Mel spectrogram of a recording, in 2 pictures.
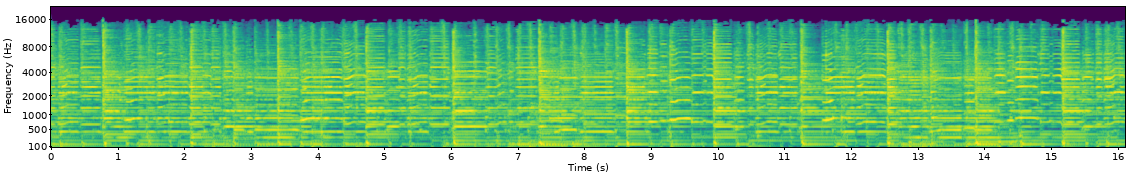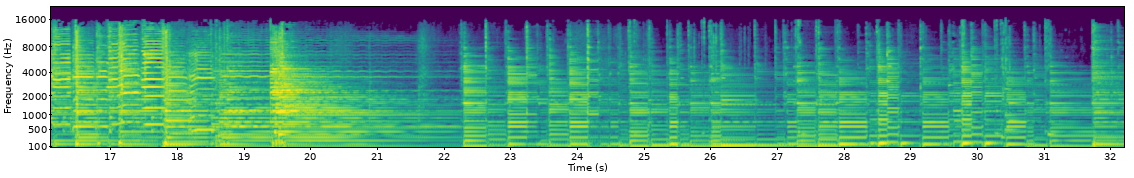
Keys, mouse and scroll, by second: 0.3-0.7 middle drag, 0.7 Tab, 1.0 click, 1.3 middle click, 1.6 scroll up 4, 1.9 middle click, 2.2 alt+z, 2.5 click, 2.7 scroll down 4, 2.9 middle click, 3.2 Tab, 3.4 drag, 3.6-4.2 middle drag, 4.2 click, 4.4-5.5 right drag, 5.5 drag, 5.7 scroll down 1, 5.9-7.3 middle drag, 7.3 scroll up 2, 8.9 scroll down 1, 9.1-11.0 middle drag, 11.0 scroll up 2, 11.5 drag, 11.8 Tab, 12.2 alt+middle click, 12.4 alt+middle click, 13.0 scroll up 1, 13.2 alt+z, 13.5 shift+middle click, 13.8 scroll up 3, 14.2 middle click, 14.5 alt+z, 14.9 click, 16.1 3, 16.3 click, 16.6 alt+middle click, 17.6 scroll up 2, 18.3 alt+z, 18.6-19.0 scroll down 3, 19.0 middle click, 21.8 alt+middle click, 22.2 alt+z, 22.8 middle click, 23.3 alt+z, 23.5 alt+middle click, 23.9-25.1 alt+middle drag, 25.1 e, 30.0 click, 31.2 click.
